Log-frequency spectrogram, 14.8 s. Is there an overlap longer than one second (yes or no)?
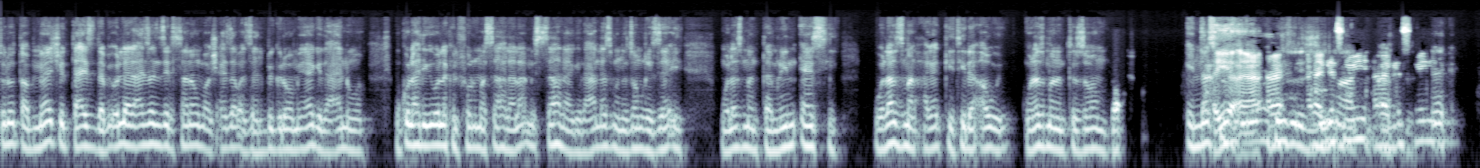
yes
